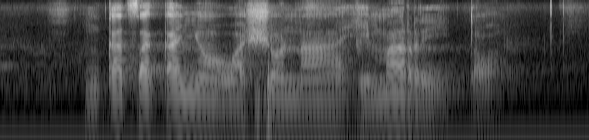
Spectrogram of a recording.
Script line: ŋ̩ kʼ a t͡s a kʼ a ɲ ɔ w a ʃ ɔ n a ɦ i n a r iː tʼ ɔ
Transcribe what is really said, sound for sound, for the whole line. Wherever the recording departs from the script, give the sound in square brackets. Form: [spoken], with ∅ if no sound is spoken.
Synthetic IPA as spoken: ŋ̩ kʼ a t͡s a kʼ a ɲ ɔ w a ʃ ɔ n a ɦ i [m] a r iː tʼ ɔ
